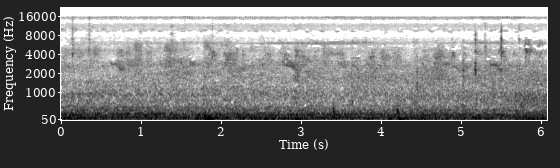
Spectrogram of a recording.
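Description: Birds chirping faintly in the background over a steady low rumble, with one dull thump about two seconds in.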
